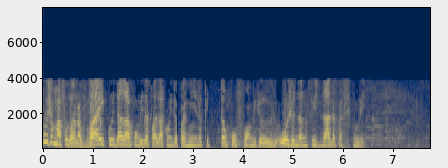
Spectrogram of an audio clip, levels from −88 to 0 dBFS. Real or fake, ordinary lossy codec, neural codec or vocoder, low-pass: real; AAC, 16 kbps; none; 7.2 kHz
